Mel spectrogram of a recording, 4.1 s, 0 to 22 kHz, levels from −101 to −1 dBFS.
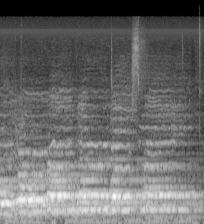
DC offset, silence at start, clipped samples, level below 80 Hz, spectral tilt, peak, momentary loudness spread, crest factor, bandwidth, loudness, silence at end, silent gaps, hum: under 0.1%; 0 s; under 0.1%; -40 dBFS; -6 dB/octave; 0 dBFS; 8 LU; 14 dB; 14.5 kHz; -15 LUFS; 0 s; none; none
